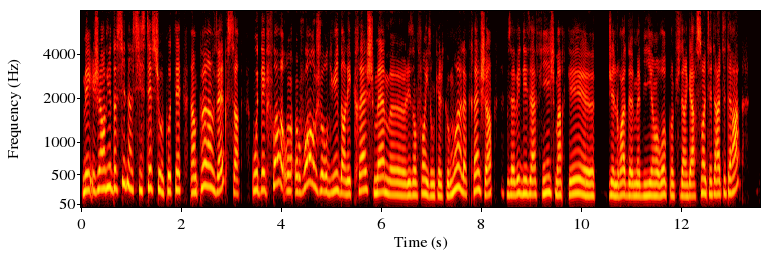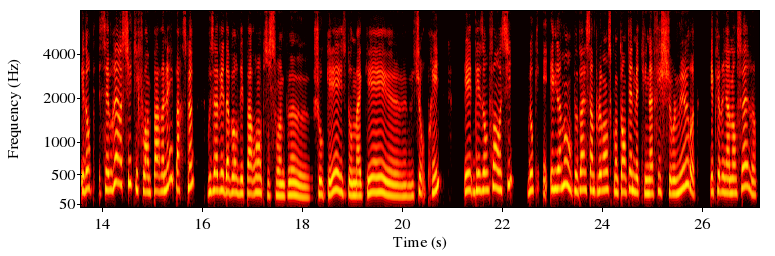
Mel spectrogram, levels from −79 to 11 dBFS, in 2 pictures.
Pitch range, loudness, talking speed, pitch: 200-265 Hz, -19 LUFS, 225 wpm, 235 Hz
